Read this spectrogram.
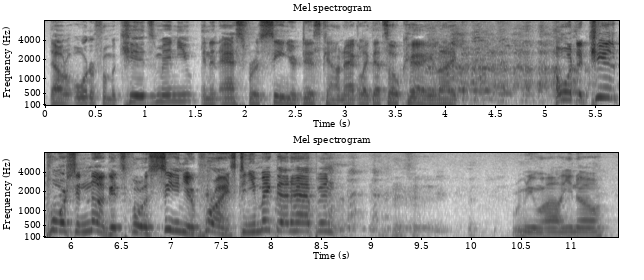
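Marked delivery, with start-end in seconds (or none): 4.2-8.7 put-on high, slow old-man voice asking for a deal; dad impression. Son mimicking his cheap dad at the counter, high slow old man. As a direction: imitate a cheap old dad sweetly haggling.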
